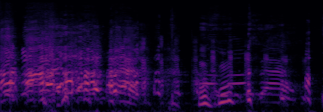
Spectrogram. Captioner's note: everyone laughing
